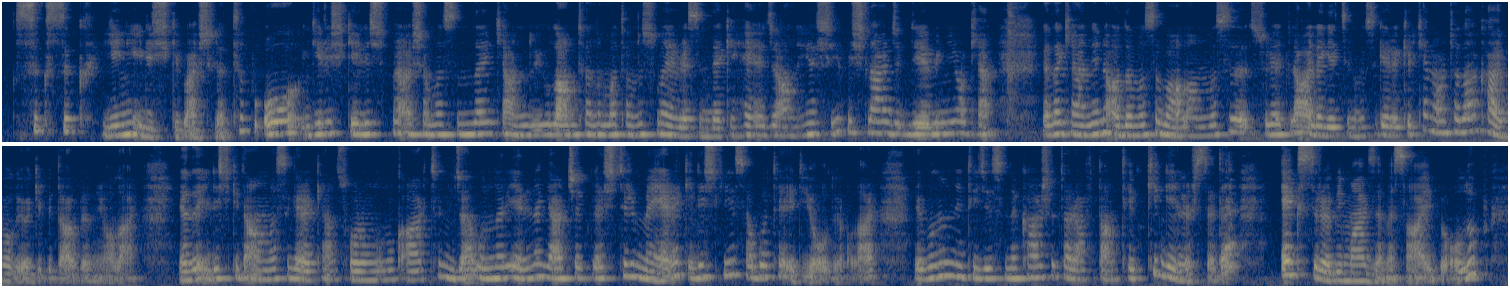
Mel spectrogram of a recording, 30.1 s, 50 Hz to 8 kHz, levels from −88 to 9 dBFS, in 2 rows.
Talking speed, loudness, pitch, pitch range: 115 wpm, -34 LUFS, 220 Hz, 205-240 Hz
